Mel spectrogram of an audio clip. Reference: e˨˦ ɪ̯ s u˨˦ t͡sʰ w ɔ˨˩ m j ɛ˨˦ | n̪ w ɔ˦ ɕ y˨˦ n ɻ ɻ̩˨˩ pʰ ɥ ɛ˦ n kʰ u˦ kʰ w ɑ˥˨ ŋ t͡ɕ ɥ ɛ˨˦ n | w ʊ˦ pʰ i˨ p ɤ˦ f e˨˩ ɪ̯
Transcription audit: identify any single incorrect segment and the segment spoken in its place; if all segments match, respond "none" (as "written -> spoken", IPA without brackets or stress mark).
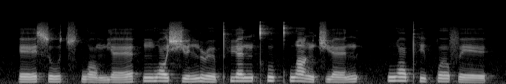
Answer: ʊ˦ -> ɔ˦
